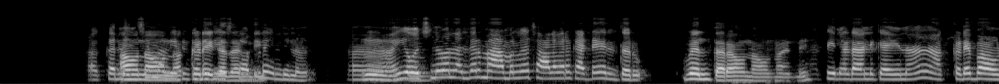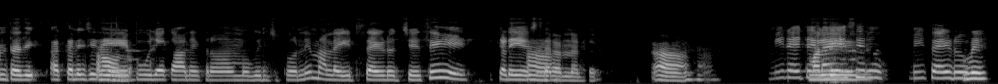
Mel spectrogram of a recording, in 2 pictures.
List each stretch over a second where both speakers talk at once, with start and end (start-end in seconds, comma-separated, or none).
1.3-2.6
